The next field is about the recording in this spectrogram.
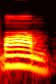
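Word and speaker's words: bomb: एम के बाद इसमें बॉम बॉम लिखा है लेकिन एम के बाद यहां पर बी है तो बी साइलेंट रहेगा इसी को पढ़ा जाएगा बम बम इसी तरह आप देख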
